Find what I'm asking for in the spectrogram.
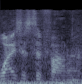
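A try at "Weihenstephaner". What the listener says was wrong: He's adding more syllables every time.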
